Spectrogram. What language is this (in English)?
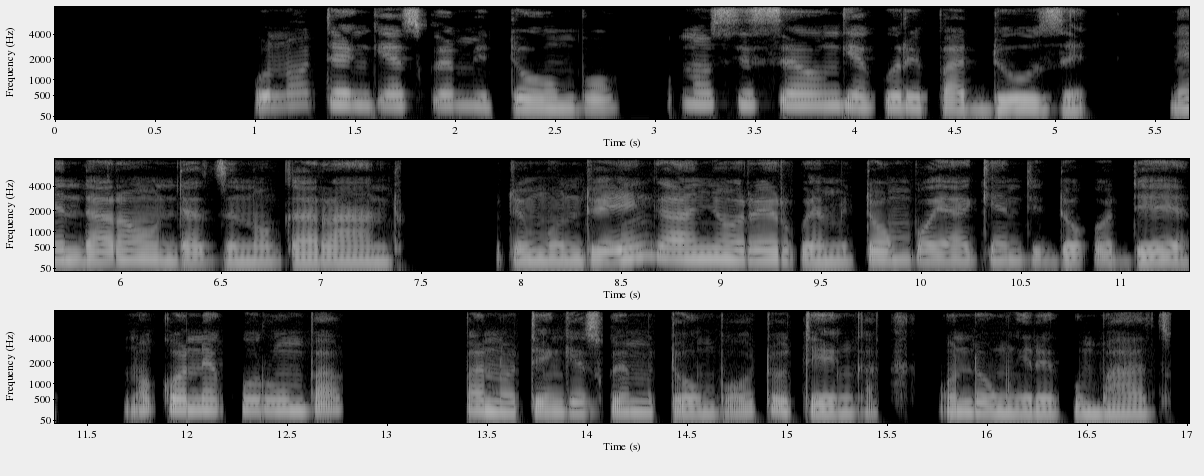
Ndau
